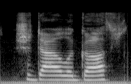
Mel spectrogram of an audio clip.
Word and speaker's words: Shadar Logoth: Shadar Logoth, yeah. Oh my god, is that how you say it? Yes. I said it, Shadar Logoth.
